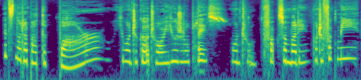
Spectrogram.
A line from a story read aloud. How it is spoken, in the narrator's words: he offers kindly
